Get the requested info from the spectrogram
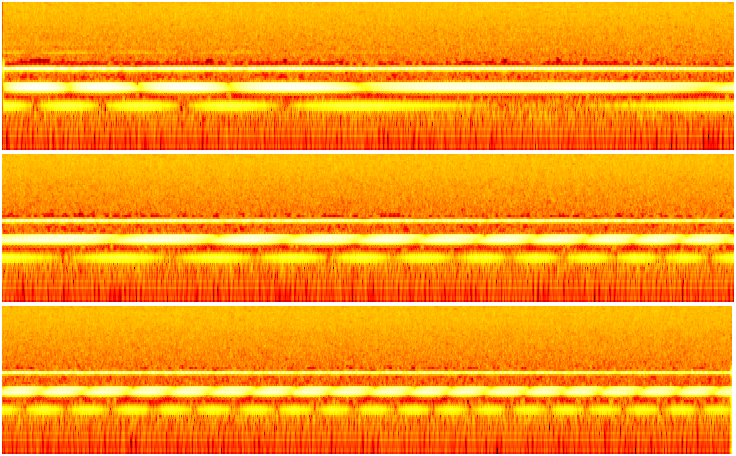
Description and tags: Crystal pyramid pure tone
